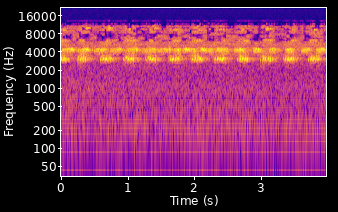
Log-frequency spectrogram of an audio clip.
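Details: A summer night soundscape of crickets: bright, high chirps repeated in a quick regular rhythm, close to three per second, layered over a soft, steady background hiss.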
